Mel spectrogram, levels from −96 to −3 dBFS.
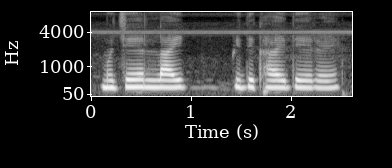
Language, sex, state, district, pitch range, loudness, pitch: Hindi, female, Mizoram, Aizawl, 210-225 Hz, -14 LUFS, 215 Hz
